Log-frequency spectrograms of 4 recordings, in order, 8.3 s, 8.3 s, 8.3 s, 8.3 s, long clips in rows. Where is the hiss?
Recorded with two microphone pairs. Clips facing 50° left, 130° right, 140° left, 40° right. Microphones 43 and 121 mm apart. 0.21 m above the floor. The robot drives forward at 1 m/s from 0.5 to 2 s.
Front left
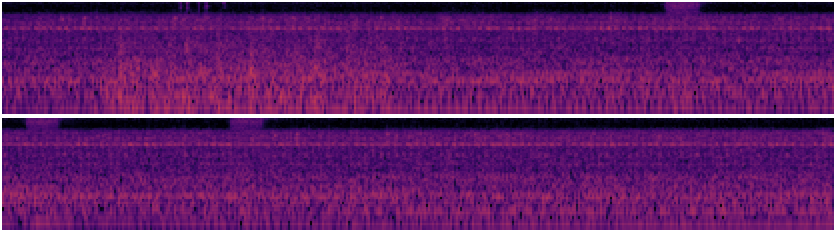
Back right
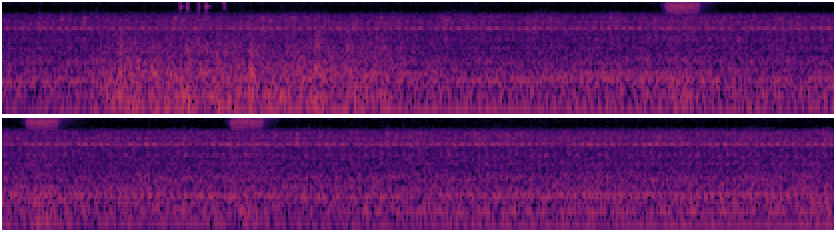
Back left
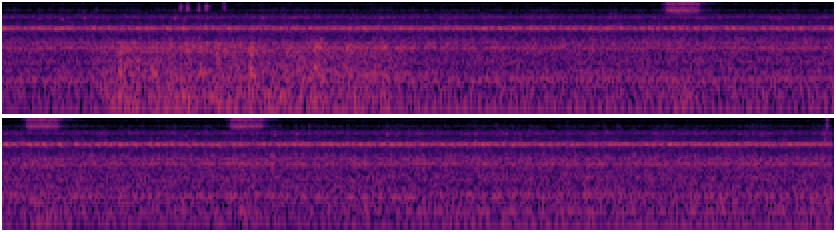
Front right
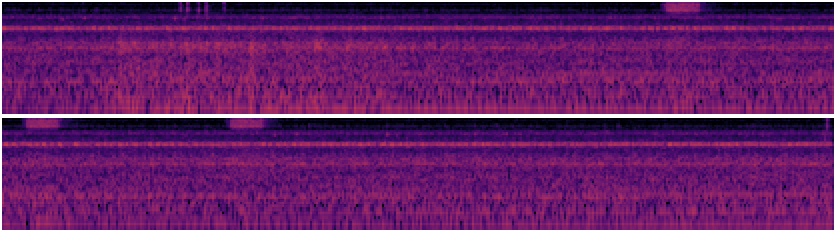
155° right.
